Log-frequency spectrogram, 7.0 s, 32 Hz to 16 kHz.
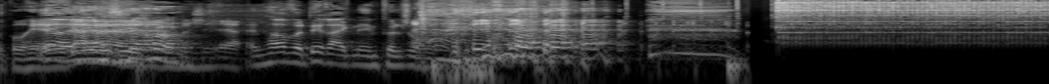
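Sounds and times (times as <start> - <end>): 
speech: 0.0 - 4.2
laughter: 2.8 - 4.6
loud bright metallic bell ringing: 5.1 - 6.9.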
